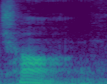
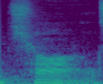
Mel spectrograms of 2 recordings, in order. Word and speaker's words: Chang: the way, you know, in Korea and China, it's actually pronounced Chang, you know, so I am going to change my name and pronunciation, because everyone is supposed to be Chong.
